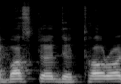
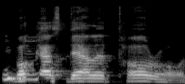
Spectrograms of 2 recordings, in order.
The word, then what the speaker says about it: Bocas del Toro: Like, if you're thinking of buying in Panama City, there's Boquete, all right, Bosco de Toro. Did I pronounce it right? Ocas del Toro. Bocas del Toro.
